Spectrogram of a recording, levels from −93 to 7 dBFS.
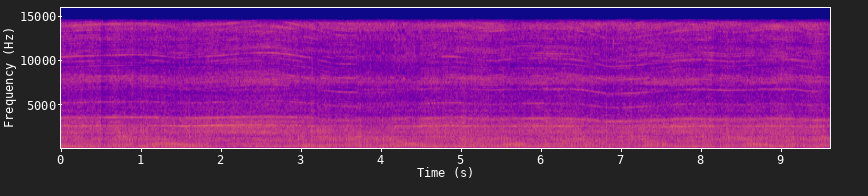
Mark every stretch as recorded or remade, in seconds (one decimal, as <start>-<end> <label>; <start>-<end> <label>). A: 0.0-3.7 recorded; 3.7-4.5 remade; 4.5-9.6 recorded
